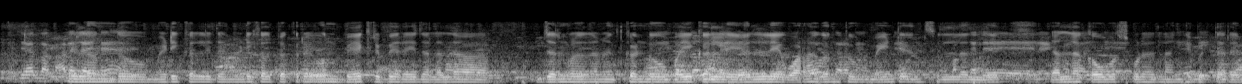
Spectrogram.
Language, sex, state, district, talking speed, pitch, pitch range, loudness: Kannada, female, Karnataka, Gulbarga, 105 wpm, 115 Hz, 115-120 Hz, -17 LUFS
